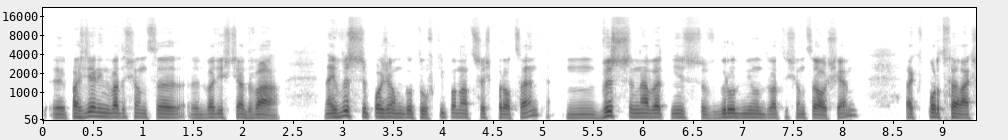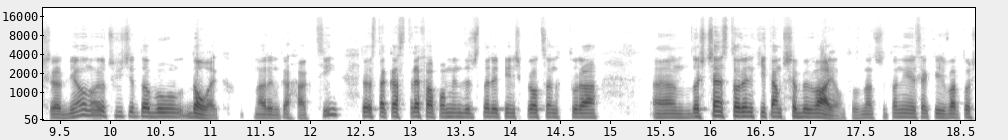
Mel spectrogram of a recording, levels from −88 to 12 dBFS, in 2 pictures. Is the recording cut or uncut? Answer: cut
